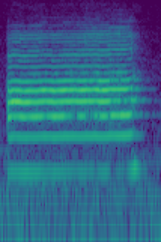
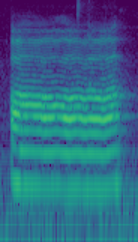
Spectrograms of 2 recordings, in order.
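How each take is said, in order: First: The vowel is held at a medium pitch. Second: The vowel is held at a low pitch. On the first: "So medium" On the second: "So go a low pitch"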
